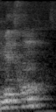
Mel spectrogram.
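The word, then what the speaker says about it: μέτρον: Ça s'écrit métron, ça se prononce métron, M-E-T-R-O-N, métron.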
